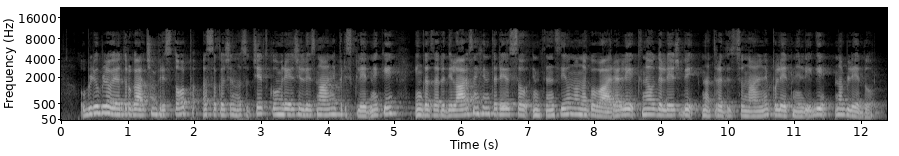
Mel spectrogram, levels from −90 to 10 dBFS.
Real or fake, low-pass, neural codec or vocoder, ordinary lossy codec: fake; 19.8 kHz; autoencoder, 48 kHz, 128 numbers a frame, DAC-VAE, trained on Japanese speech; MP3, 48 kbps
